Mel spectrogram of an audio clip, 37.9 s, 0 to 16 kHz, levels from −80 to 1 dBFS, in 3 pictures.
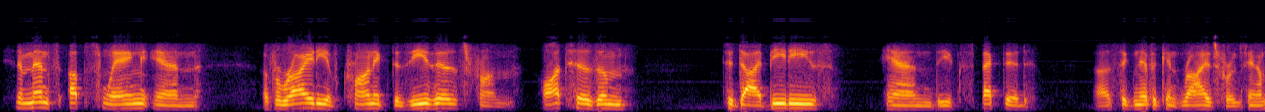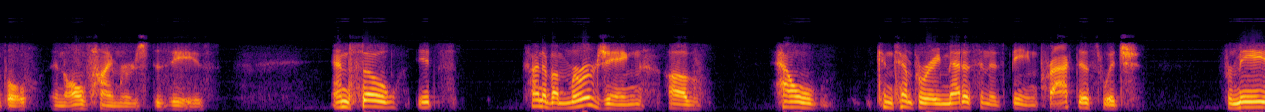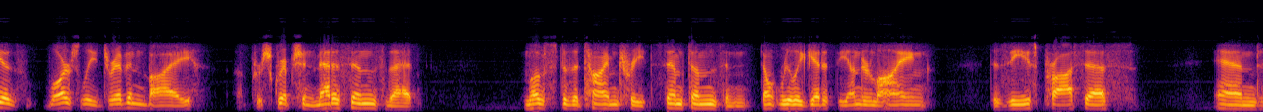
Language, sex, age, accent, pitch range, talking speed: English, male, 40-59, American, 120-145 Hz, 100 wpm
